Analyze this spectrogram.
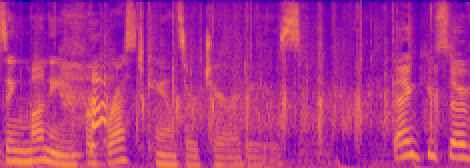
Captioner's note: laughing; audience applauding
